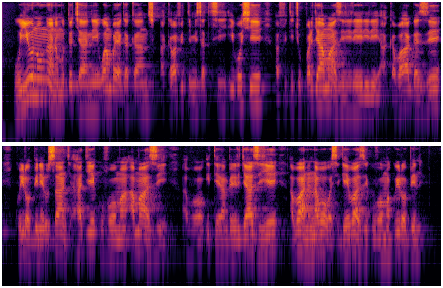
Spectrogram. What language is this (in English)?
Kinyarwanda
